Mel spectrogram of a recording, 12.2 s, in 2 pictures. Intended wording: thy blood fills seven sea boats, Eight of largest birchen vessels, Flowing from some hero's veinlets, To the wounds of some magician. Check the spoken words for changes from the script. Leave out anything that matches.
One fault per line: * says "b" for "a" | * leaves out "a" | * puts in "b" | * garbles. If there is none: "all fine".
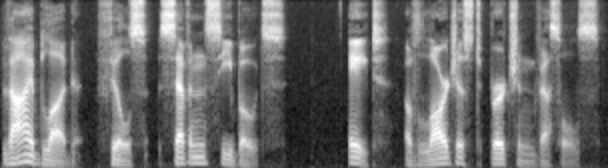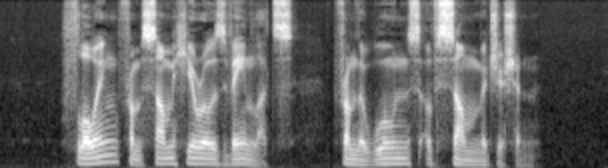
* says "From" for "To"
